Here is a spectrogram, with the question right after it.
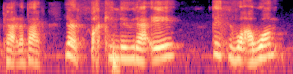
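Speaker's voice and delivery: high mock coach rant; angry coach. Coach scolding player about playing out, high mock rant. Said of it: "You said".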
